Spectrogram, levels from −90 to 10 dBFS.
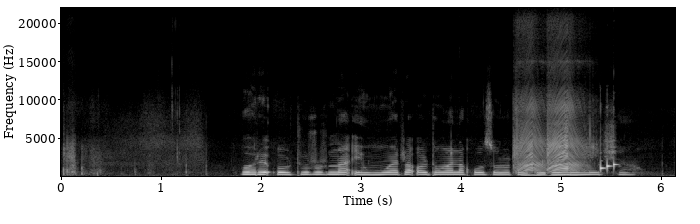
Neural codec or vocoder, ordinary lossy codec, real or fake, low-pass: none; none; real; none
